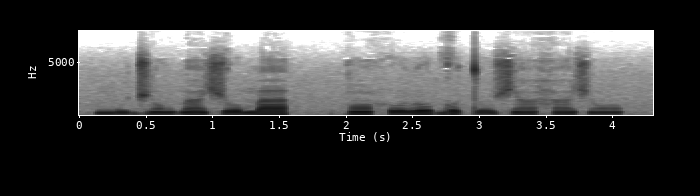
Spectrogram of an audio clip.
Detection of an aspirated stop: absent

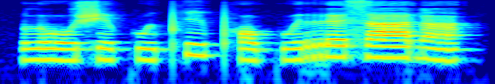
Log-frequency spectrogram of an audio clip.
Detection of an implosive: present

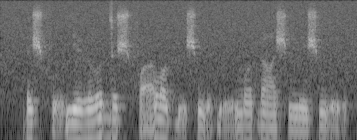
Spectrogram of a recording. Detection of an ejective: absent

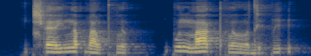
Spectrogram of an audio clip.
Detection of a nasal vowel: absent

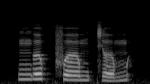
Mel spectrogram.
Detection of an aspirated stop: absent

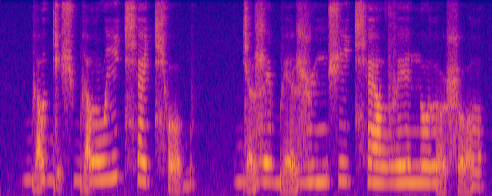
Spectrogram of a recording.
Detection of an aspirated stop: present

